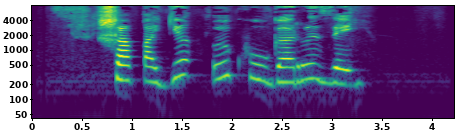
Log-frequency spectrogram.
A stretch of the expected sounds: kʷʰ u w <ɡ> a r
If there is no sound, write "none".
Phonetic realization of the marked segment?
ɡ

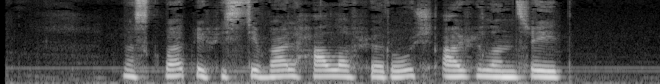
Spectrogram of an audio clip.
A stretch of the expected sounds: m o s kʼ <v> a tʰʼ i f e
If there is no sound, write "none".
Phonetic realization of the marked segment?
v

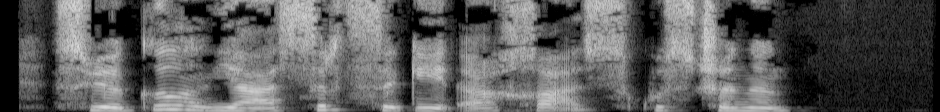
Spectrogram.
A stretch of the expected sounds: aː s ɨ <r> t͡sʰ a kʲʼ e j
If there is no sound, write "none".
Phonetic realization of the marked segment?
r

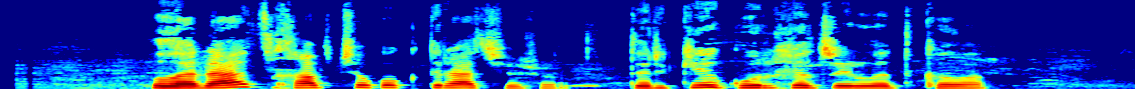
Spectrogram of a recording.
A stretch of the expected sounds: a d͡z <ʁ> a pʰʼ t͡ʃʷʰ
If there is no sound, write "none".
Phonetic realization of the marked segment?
χ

